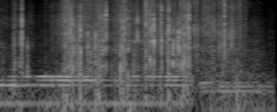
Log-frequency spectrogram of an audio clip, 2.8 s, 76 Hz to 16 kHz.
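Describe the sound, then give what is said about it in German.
Paper 50-euro banknotes being crinkled and rustled, a continuous dry crackling with dense bursts through the middle, easing off toward the end, with no voices. “Das waren 50-Euro-Scheine, Papiergeld.”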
